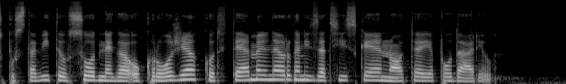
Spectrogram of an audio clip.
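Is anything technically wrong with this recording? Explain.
No, no technical faults heard.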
